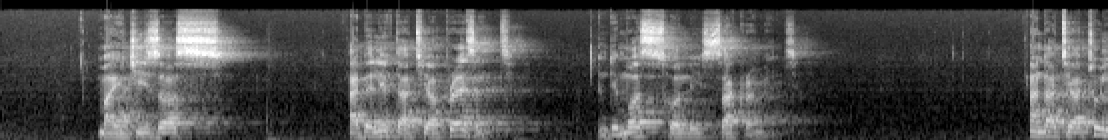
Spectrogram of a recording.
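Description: A man reads a prayer aloud slowly through a microphone, in an echoing room.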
